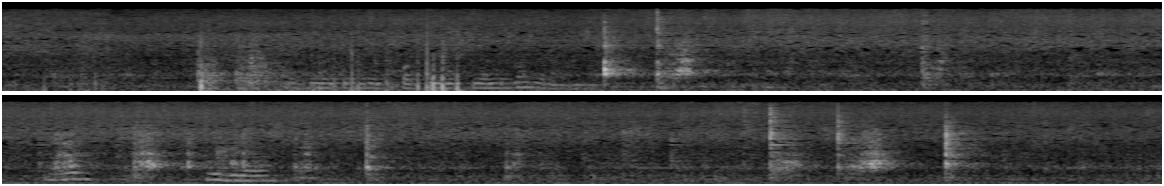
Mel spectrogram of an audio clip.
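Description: A metal spatula scrapes and knocks against a metal wok while stirring chickpeas.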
